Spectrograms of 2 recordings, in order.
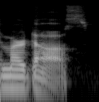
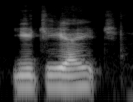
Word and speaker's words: Murdaugh: It was spelled like daughter. It's like Murdaugh.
